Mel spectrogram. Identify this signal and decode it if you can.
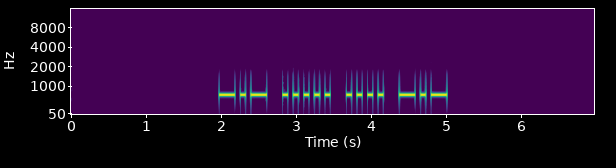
Morse code, heard as a keyed tone, about 17 wpm, 700 Hz. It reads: K5HK
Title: Easy Call Signs Repeated 2x - 17wpm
